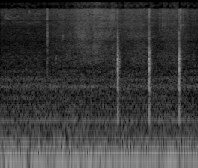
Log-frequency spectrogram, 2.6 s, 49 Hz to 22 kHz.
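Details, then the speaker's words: 2015 VW GTI MK7 with DSG, about 44,000 miles: three sharp clicks about 0.4 s apart from behind the steering wheel in the column, over low car rumble, turning at low speed under 10 mph; clicks at roughly every quarter turn of the wheel. "okay so I've been hanging my car at lower speeds when I make turns it makes a clicking sound kind of behind the steering wheel and in the column"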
